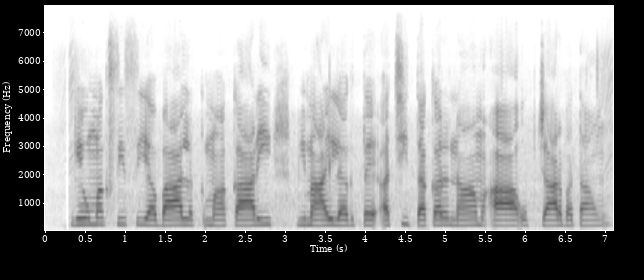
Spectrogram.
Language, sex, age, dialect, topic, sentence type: Maithili, female, 18-24, Angika, agriculture, question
